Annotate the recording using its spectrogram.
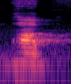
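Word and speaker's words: verb: আমরা এটাকে ভার্ব বলি, কিন্তু এটার সঠিক উচ্চারণ হবে ভাব। কি হবে? ভাব। র উচ্চারণ হবে না।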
